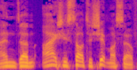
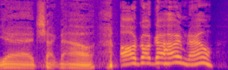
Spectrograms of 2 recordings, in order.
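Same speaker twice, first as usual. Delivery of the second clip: cool, casual, boastful, unbothered tone, high and swooping; 5 semitones higher than usual. Retelling acting cool while looking everyone straight in the eye: imitating own cool act. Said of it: "I had to remain cool".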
